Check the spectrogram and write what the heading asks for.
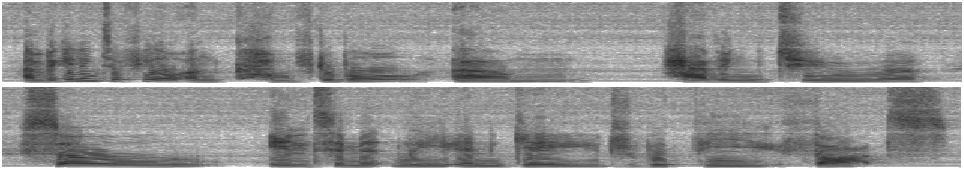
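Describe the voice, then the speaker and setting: On a low-quality recording, a medium-pitched man speaks in something close to his everyday voice. He is playing a dream investigator in an actual play, giving an in-character report as a formal, guarded agent who hesitates and talks in stiff bureaucratic language.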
